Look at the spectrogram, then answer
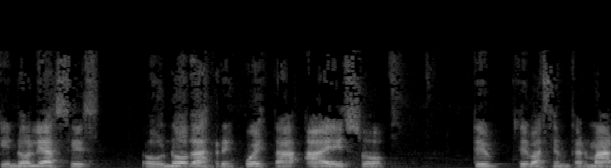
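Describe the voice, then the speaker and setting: Medium-pitched male voice, bright and sharp in tone, with ordinary pitch variation and a dry, close sound with no echo. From Argentina, Tucumán. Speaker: nutritionist and athlete. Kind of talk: interview. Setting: video call via Instagram live.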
